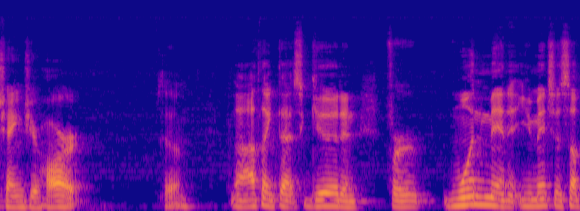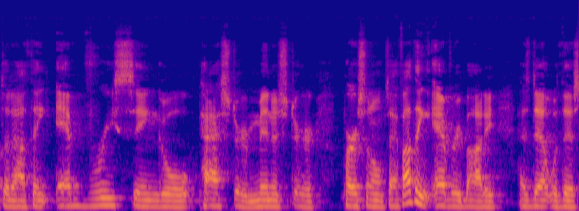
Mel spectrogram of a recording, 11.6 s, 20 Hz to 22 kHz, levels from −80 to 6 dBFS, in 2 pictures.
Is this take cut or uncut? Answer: cut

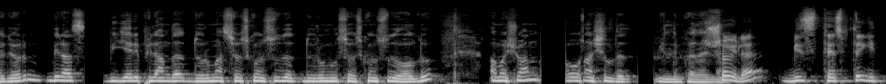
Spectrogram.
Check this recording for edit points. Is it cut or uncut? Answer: cut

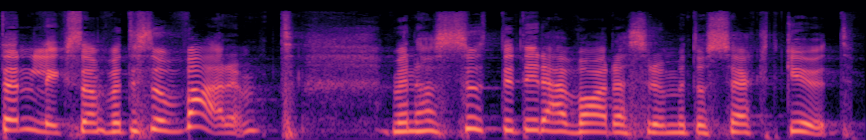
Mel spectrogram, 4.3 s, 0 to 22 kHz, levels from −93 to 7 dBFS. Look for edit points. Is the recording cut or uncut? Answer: uncut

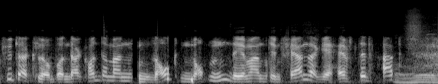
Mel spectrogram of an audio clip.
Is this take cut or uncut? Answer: cut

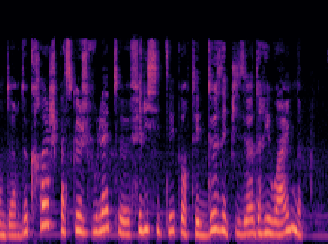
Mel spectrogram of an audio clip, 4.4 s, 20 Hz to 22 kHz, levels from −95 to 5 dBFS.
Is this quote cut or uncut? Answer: uncut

